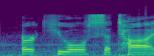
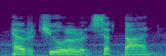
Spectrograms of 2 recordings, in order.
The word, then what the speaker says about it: Hercule Satan: Hercule Satan. That's probably his that's probably how it's actually pronounced. Hercule Satan.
